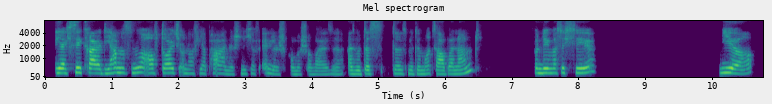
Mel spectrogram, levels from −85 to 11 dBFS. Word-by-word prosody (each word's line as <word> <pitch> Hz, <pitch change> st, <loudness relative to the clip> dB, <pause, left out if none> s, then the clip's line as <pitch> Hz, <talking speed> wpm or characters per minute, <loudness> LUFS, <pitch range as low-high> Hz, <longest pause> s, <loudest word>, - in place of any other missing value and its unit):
Ja, 245 Hz, 0 st, +8 dB
ich 230 Hz, -, -4 dB
sehe 260 Hz, -1 st, +5 dB
grade, 235 Hz, -2 st, +5 dB
die 220 Hz, +2 st, -2 dB
haben 260 Hz, 0 st, +2 dB
das 250 Hz, -2 st, -3 dB
nur 255 Hz, 0 st, +1 dB
auf 235 Hz, 0 st, -1 dB
Deutsch 245 Hz, +2 st, 0 dB
und 230 Hz, -5 st, -8 dB
auf 210 Hz, 0 st, -14 dB
Japanisch, 205 Hz, -4 st, -8 dB
nicht 200 Hz, +1 st, -10 dB
auf 200 Hz, -, -16 dB
Englisch, 190 Hz, -5 st, -9 dB
komischerweise. 175 Hz, 0 st, -11 dB
Also 190 Hz, -1 st, -2 dB
das 195 Hz, +1 st, -4 dB
das 205 Hz, -2 st, -8 dB
mit 195 Hz, -1 st, -8 dB
dem 190 Hz, -, -5 dB
Mo 195 Hz, +2 st, -6 dB
Zauberland, 195 Hz, -, -3 dB, 0.8 s
von 235 Hz, -1 st, +2 dB
dem 240 Hz, 0 st, +6 dB
was 240 Hz, 0 st, -4 dB
ich 250 Hz, -1 st, -1 dB
sehe. 250 Hz, +4 st, +4 dB, 1.9 s
Ja. 240 Hz, -3 st, +4 dB
220 Hz, 165 wpm, -20 LUFS, 195-245 Hz, 1.9 s, Ja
